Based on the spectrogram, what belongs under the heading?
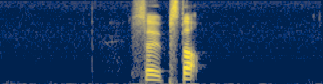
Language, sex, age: Norwegian, male, 23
